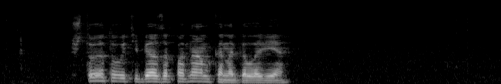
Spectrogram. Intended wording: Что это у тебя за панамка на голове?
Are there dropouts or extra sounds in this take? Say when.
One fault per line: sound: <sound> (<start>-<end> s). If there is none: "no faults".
no faults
